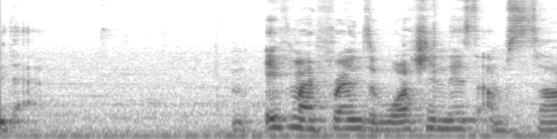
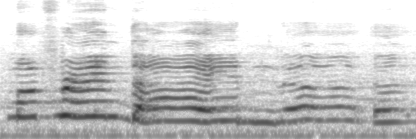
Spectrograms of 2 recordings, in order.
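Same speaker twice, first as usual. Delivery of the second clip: high, drawn-out hammed-up wail; re-enacted bawling; 12 semitones higher, 4 dB louder, much slower than usual. Storyteller replaying telling Doug about her friend, mock bawling. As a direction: wail it like exaggerated sobbing. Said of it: "I'm bawling, tears".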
